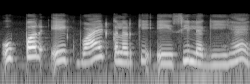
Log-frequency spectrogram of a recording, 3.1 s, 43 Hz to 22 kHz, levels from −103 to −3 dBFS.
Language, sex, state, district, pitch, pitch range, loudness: Hindi, female, Rajasthan, Jaipur, 235 Hz, 205-270 Hz, -21 LUFS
